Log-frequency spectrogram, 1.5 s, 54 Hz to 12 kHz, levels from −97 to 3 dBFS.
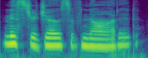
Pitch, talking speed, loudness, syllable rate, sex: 180 Hz, 120 wpm, -17 LUFS, 3.5 syllables/s, female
